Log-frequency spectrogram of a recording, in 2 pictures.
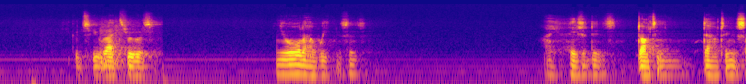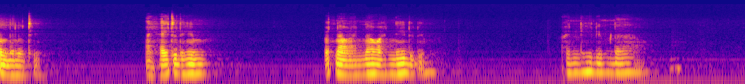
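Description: A man speaks in short, slow phrases nearby.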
